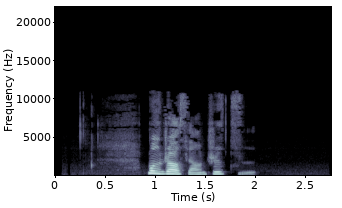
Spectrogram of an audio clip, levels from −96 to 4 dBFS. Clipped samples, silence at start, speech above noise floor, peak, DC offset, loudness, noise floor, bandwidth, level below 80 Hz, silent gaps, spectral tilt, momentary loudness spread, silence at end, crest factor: under 0.1%; 0.95 s; 53 dB; -2 dBFS; under 0.1%; -21 LUFS; -74 dBFS; 11 kHz; -76 dBFS; none; -5 dB/octave; 10 LU; 0.75 s; 22 dB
